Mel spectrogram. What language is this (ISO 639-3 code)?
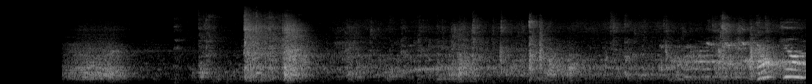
jpn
